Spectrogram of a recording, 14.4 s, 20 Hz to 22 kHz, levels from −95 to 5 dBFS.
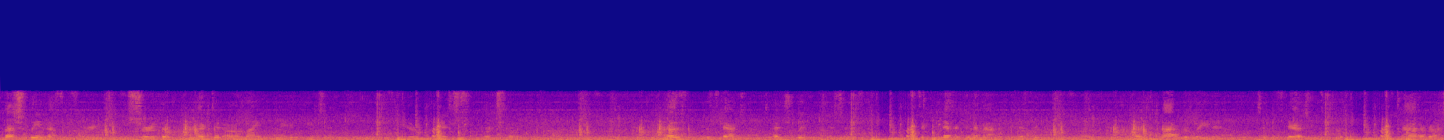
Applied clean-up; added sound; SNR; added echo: none; Subway, metro, underground; -3 dB; reverberation time 0.2 s.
